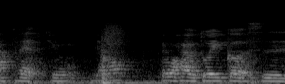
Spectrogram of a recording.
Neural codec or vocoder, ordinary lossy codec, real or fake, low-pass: none; MP3, 64 kbps; real; 7.2 kHz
